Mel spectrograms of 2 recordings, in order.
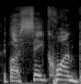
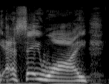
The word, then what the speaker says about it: Saquon: I write it phonetically so that he could see Saykwan, Saquon. – Because the most important thing is pronouncing it right on the air. – Right, and I'll put Say in capitals so he knows the accent Saquan. – Right. – Right. Saquon or is Saq... – Yeah. – U-A-N.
